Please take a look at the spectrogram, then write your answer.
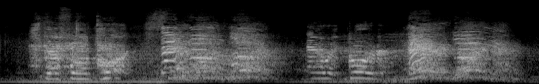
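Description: A large crowd on a protest march chants loudly in unison, shouting short rhythmic phrases in repeated bursts with brief pauses between, over a steady low hum.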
